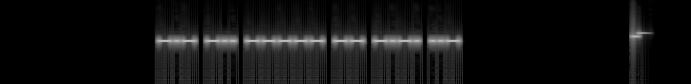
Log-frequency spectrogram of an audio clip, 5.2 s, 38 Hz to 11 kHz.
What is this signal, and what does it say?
Morse code, heard as a keyed tone, about 39 wpm, 700 Hz. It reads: KD0MCU
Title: USA Call Signs - 2x Character Spacing - 40wpm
